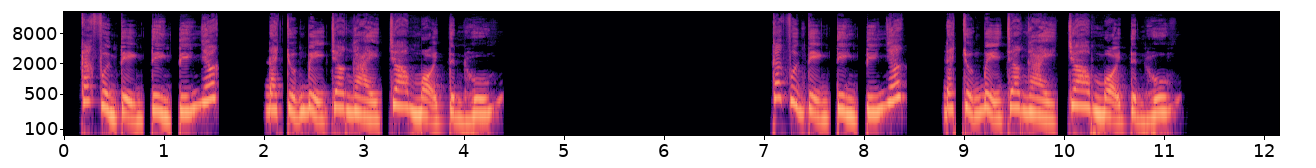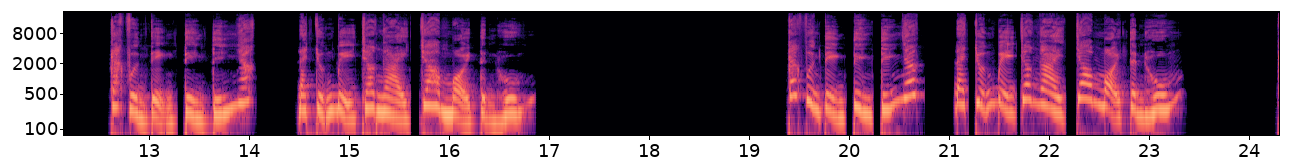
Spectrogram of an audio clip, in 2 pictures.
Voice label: Vietnamese South Female; Kia

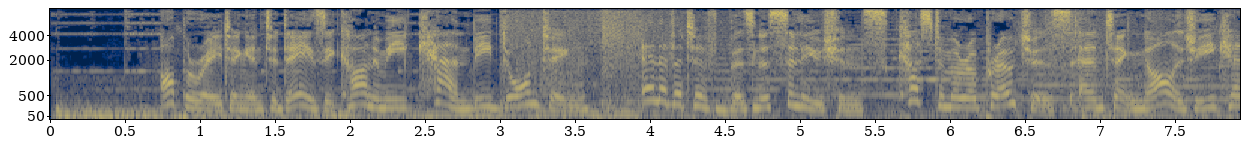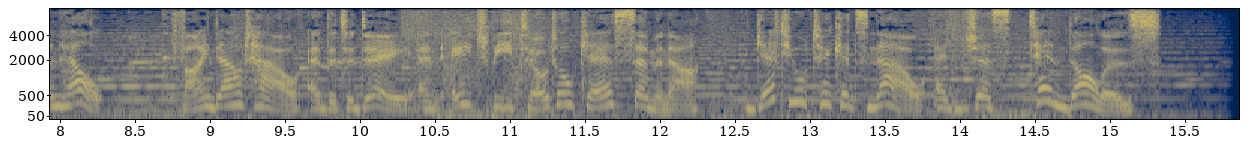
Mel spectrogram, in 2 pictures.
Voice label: Corporate Sell, English Singaporean Female

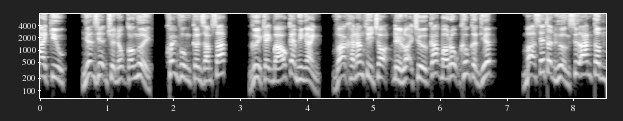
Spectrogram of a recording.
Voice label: Vietnamese North camera male; Fpt

